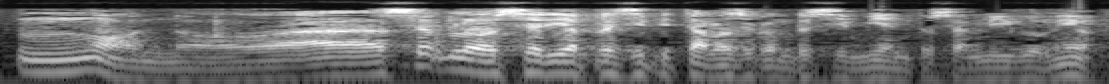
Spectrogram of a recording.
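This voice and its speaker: A very deep, commanding adventure hero. His delivery is formal and emphatic, swinging widely in pitch. It sounds like a muffled, narrow old radio serial. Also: expressive, normal speed. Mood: resolute. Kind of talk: Latin American radio serial acting.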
